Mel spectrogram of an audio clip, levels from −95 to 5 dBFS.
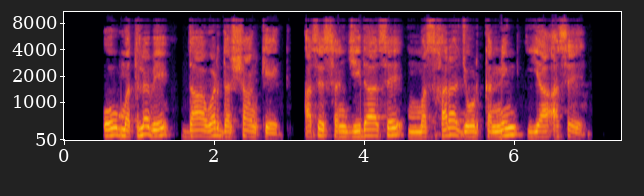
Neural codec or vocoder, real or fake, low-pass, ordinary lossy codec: none; real; 9.9 kHz; MP3, 48 kbps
